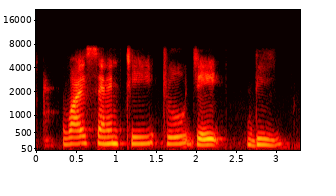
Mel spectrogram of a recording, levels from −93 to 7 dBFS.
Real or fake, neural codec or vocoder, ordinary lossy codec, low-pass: fake; codec, 16 kHz, 1 kbps, X-Codec, HuBERT features, trained on general audio; Opus, 16 kbps; 7.2 kHz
